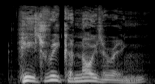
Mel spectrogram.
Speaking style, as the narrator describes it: whispered with a hoarse chuckle

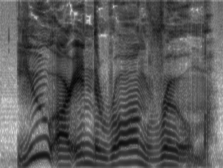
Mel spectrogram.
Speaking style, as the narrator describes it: gruffly said

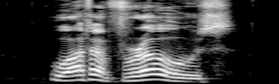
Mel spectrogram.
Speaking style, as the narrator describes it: cried the old lady

